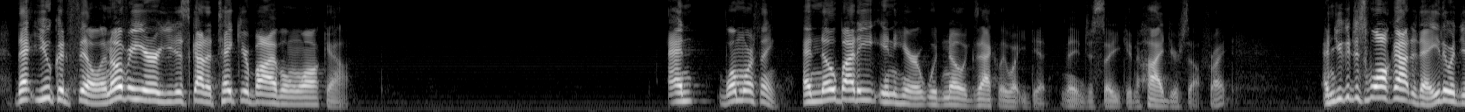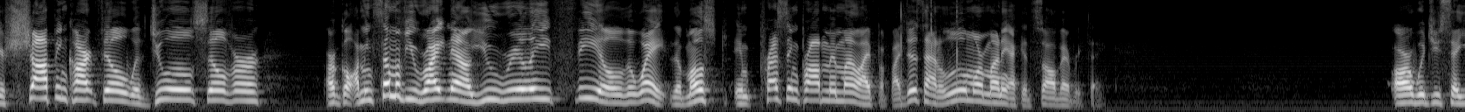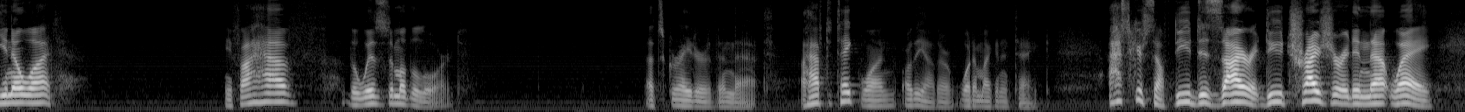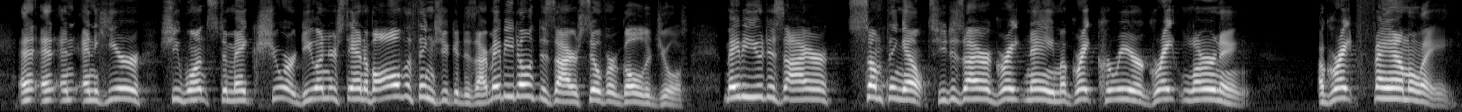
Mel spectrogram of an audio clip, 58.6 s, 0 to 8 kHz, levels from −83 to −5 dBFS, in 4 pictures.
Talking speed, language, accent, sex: 180 wpm, English, American, male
